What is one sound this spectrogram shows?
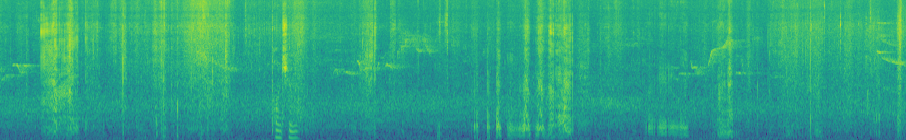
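Fabric rustles and zips rasp as a backpack is handled.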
